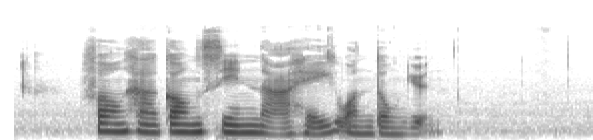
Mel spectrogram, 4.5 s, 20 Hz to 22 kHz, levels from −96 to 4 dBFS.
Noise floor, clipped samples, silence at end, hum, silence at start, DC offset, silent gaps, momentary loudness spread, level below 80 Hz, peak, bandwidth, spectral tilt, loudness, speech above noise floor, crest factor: -68 dBFS; under 0.1%; 1.25 s; none; 0.65 s; under 0.1%; none; 13 LU; -76 dBFS; -8 dBFS; 10.5 kHz; -5.5 dB/octave; -28 LUFS; 40 dB; 22 dB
